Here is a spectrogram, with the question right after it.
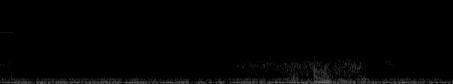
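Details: Maria, a thirteen-year-old fawn female pug kept as a pet in Japan, recorded 5 September 2023; a breathy, noisy snort swells for about a second midway, set against a steady low electrical hum and quiet room background.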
